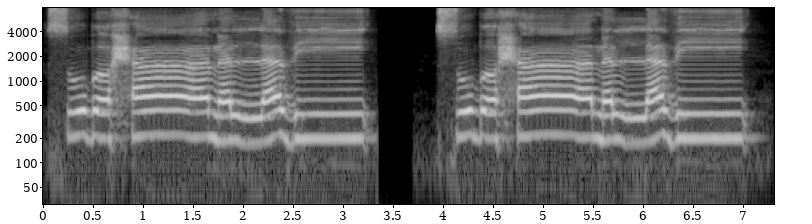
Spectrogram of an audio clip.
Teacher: یہاں پر دیکھیں یہ جو سین ہے، اس سین کو سیٹی کی آواز کے ساتھ پڑھیں گے، اور یہاں پر یہ جو با ہے اس پر کلکلہ خوب ظاہر کریں گے۔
